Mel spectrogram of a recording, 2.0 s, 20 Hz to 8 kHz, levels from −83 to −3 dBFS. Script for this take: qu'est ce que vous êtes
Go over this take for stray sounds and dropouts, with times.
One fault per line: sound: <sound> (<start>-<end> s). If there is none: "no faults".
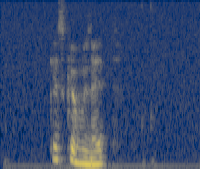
no faults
